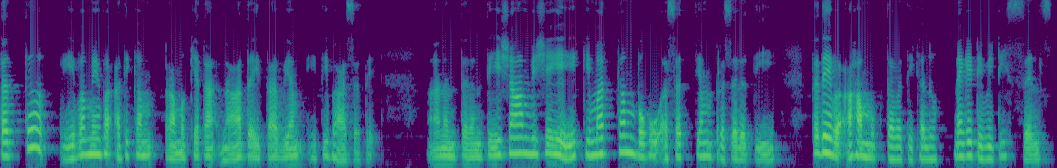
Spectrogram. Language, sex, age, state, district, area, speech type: Sanskrit, female, 60+, Karnataka, Dharwad, urban, spontaneous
